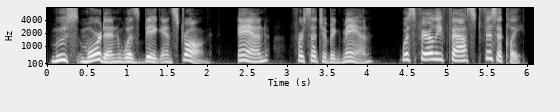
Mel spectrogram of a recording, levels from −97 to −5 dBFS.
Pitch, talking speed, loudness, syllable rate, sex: 220 Hz, 160 wpm, -18 LUFS, 4.4 syllables/s, female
